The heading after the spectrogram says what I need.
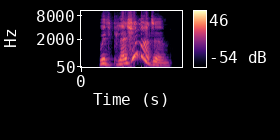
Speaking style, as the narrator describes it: exclaimed Abu, startled out of his dread

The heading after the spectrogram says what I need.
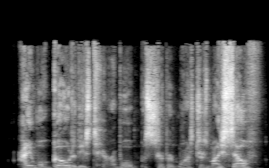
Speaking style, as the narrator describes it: he breathed excitedly

